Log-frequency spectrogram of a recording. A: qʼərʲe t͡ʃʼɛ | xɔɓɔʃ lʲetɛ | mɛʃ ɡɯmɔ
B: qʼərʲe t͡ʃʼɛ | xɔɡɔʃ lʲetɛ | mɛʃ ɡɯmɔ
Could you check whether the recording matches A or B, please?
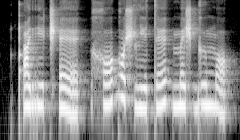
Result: B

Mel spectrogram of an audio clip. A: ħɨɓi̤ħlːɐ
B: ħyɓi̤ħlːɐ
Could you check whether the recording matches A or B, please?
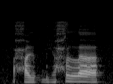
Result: A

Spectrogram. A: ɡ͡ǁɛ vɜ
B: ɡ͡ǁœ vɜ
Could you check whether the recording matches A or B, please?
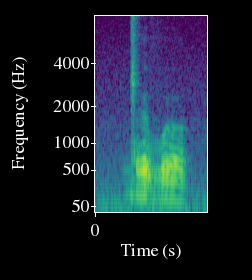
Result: A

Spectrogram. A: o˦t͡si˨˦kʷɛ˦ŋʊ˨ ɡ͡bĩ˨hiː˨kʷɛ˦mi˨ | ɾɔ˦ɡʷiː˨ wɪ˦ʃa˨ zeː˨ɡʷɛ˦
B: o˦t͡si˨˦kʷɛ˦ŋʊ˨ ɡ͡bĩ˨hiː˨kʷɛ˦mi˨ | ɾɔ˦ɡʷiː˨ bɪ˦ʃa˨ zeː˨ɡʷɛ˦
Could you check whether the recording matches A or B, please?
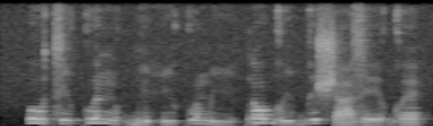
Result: B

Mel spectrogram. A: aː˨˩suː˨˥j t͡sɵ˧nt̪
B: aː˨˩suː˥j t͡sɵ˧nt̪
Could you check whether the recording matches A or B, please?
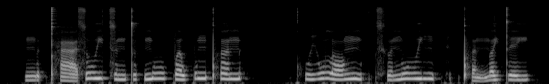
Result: B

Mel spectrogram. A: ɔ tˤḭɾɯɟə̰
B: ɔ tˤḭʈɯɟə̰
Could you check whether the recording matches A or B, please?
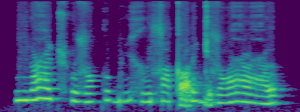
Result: A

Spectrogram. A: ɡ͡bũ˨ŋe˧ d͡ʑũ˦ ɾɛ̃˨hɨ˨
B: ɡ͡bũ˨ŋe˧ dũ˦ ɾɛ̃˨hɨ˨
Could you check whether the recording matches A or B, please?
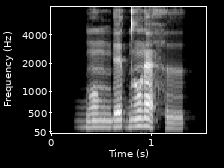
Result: B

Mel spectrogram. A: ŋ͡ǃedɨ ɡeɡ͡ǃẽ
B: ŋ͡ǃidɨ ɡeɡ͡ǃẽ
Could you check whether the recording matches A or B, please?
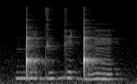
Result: B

